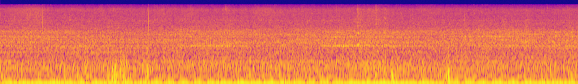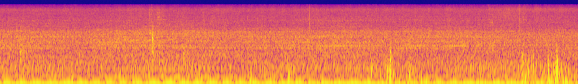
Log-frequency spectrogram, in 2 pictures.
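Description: Motorboat engine running steadily with a deep, even drone, and a light knock near the end.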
